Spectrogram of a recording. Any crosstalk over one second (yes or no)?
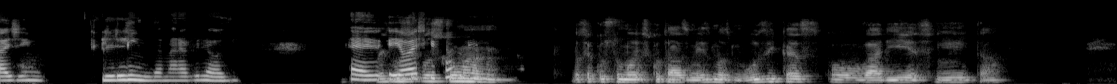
yes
